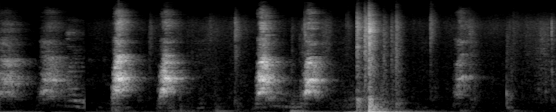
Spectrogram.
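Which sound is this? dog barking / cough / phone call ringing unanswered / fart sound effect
dog barking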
